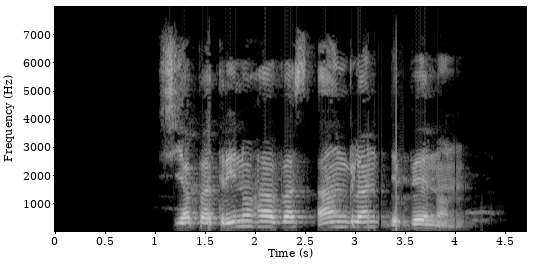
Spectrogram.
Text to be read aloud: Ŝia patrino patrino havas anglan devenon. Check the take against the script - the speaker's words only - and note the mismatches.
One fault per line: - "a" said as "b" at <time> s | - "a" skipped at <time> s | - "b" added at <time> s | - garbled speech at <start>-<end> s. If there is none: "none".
- "patrino" skipped at 2.0 s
